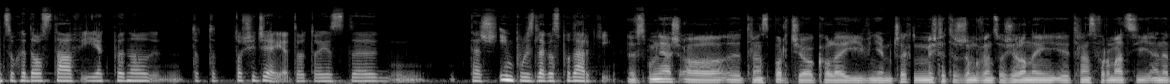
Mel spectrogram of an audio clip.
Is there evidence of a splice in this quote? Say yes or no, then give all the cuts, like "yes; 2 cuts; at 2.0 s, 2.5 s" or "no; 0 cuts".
yes; 1 cut; at 9.1 s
